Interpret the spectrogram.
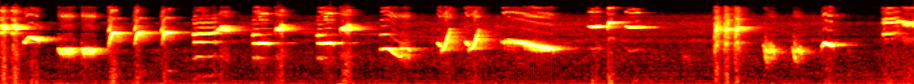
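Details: Orange-headed thrush in the wild delivering a rapid, varied song of sharp chirps, clear whistles and falling slurred notes, phrases following one another with almost no gap, background otherwise quiet.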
